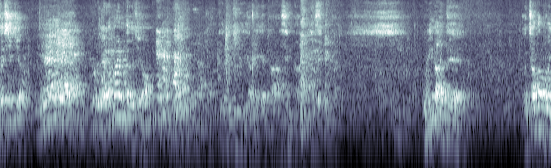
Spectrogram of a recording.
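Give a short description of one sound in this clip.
An elderly man speaks through a microphone over loudspeakers in an echoing hall.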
